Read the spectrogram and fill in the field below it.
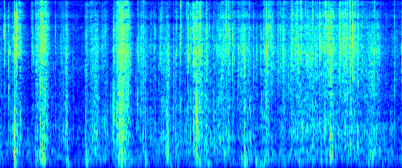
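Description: A packed plastic thrift bag being cut open, giving close, busy crinkling and tearing rustles in uneven bursts throughout, with no talking.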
